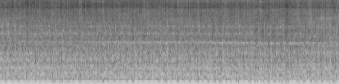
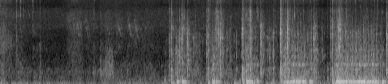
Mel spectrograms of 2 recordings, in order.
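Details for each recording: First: Yamaha Jog scooter that wouldn't start after winter: steady, even low putter with no misses or knocks; the little two-stroke now idles smoothly on its own. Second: Yamaha Jog scooter after winter storage: repeated bursts of starter whirring, each a couple of seconds, with no catch or firing between them; cranks but won't start.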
